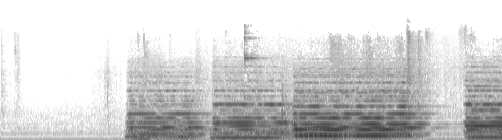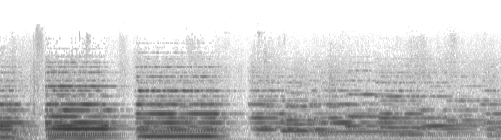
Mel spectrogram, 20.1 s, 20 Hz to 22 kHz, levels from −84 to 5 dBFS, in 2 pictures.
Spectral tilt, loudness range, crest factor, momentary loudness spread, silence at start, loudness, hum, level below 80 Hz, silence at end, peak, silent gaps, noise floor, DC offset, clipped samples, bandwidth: -7.5 dB/octave; 9 LU; 18 dB; 14 LU; 2.5 s; -23 LUFS; 50 Hz at -50 dBFS; -44 dBFS; 0 s; -6 dBFS; none; -58 dBFS; under 0.1%; under 0.1%; 11 kHz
